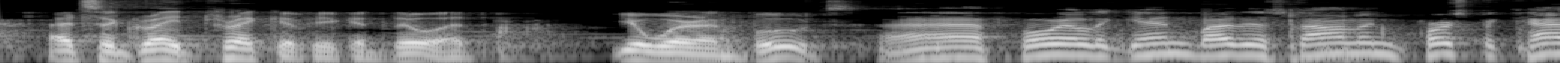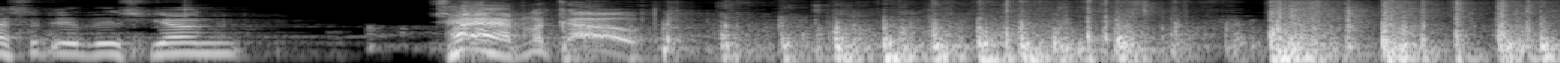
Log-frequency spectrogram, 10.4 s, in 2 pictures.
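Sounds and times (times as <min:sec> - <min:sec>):
speech: 0:00.1 - 0:07.8
person thrown through swinging saloon doors by a bouncer: 0:07.4 - 0:10.3.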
